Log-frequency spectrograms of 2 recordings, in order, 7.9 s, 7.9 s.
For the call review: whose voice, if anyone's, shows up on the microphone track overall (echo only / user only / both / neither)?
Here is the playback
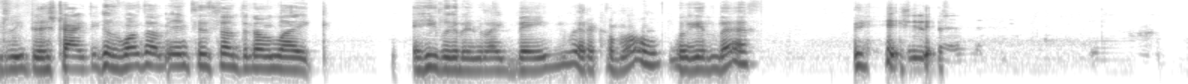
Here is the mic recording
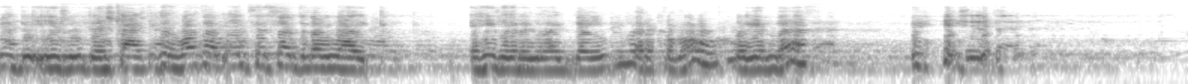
echo only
